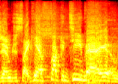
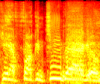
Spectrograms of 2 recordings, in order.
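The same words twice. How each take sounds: First: Wife mimicking him. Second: High, loud laughing shout; gleeful gamer yell. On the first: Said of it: "she's like". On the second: Retold or imitated. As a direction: cheer on the teabag. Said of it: "in the other room just screaming".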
